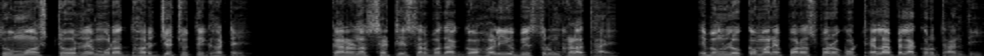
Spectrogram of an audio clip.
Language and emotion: Odia, angry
